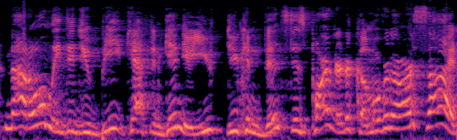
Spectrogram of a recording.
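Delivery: high, naive praise; cheerful Krillin. Retold or imitated. Cohost mocking Krillin praising fake Goku, high and naive. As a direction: gush it like a clueless friend. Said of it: "the best part is he's like".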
